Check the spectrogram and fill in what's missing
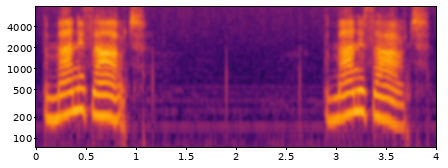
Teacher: The man is out. There are just two major beats on man and out. We call these stressed syllables because they are emphasized or stressed most.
